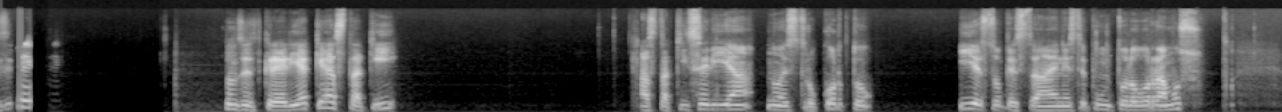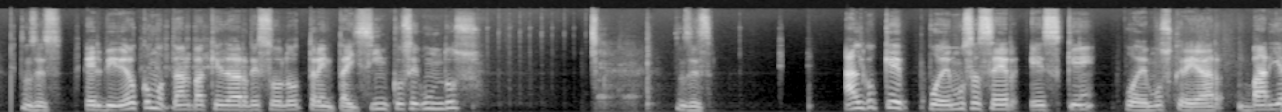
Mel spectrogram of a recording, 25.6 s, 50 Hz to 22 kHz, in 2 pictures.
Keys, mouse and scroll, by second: 0.0-1.0 drag, 1.9-2.9 drag, 5.7-8.8 drag, 10.7 Delete, 12.2-14.1 drag, 17.1-18.4 drag, 19.9-21.2 drag, 21.8-24.0 drag.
